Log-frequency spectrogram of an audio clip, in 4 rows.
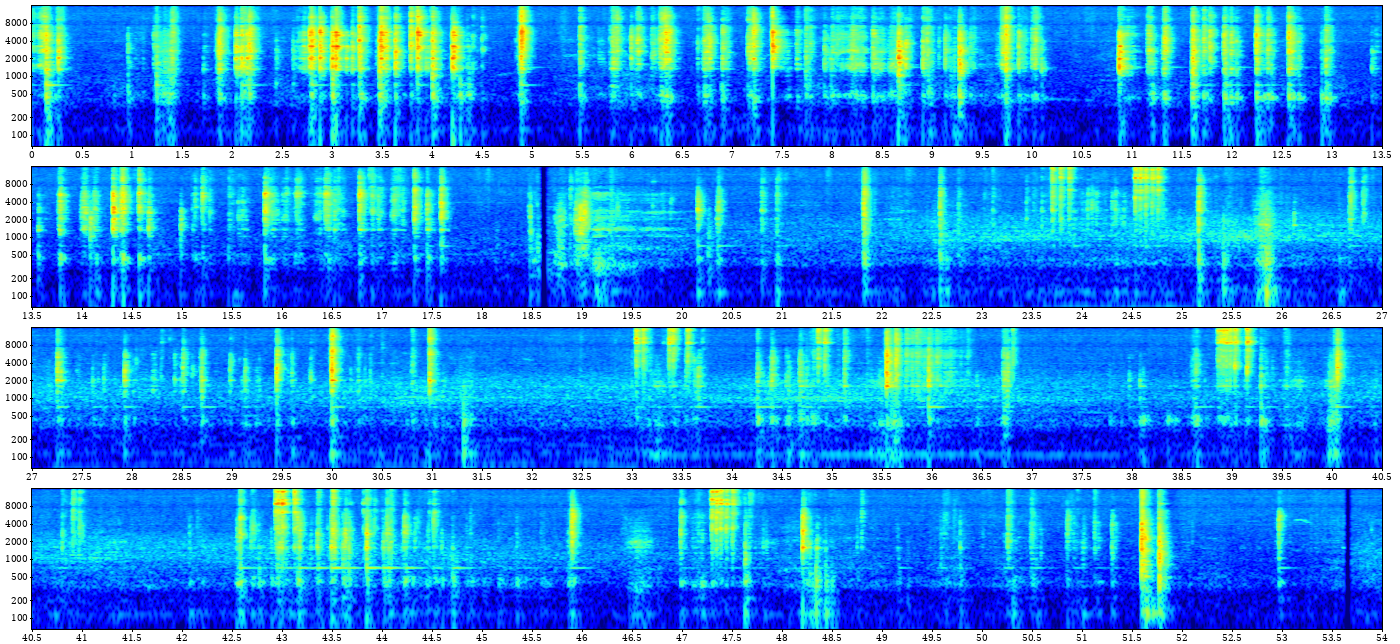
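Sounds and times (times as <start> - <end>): hand tools and metal parts clinking: 0.0 - 10.2, 10.8 - 17.8, 18.7 - 51.9
metal part ringing: 23.5 - 25.3, 33.0 - 33.8, 38.8 - 39.3.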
